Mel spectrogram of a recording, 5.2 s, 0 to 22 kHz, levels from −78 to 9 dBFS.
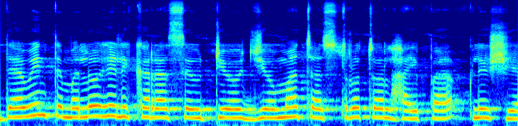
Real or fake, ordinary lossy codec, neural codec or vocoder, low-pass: real; none; none; none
